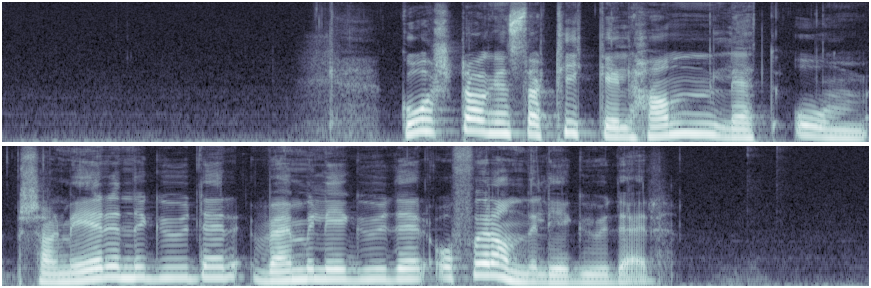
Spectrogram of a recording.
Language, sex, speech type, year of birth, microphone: Norwegian, female, read, 1952, Sennheiser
